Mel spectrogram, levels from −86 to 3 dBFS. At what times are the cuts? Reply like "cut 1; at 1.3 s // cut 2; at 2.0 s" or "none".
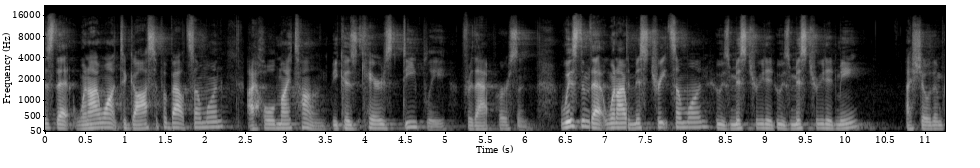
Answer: cut 1; at 2.5 s // cut 2; at 3.9 s // cut 3; at 6.8 s // cut 4; at 7.3 s // cut 5; at 9.1 s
